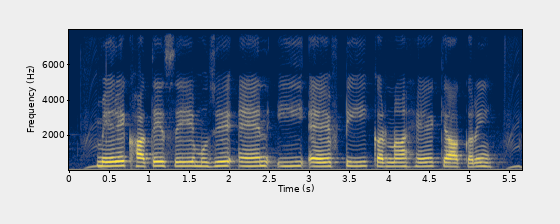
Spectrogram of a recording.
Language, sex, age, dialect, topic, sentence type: Hindi, male, 25-30, Hindustani Malvi Khadi Boli, banking, question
